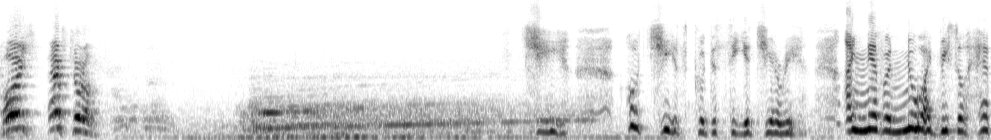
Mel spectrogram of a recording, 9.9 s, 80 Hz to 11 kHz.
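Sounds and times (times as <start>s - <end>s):
getaway car engine roaring as the vehicle speeds off: 1.8s - 6.4s
speech: 6.4s - 9.8s.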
